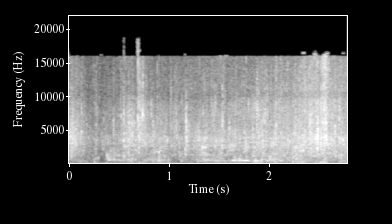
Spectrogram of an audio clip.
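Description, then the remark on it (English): Steady sloshing and splashing of water as someone wearing blue waders wades and splashes into a boat with oceanographers, a continuous wash of noise with faint, indistinct voices in the background. “To go out with them, I put on blue waders so I can splash into the boat.”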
